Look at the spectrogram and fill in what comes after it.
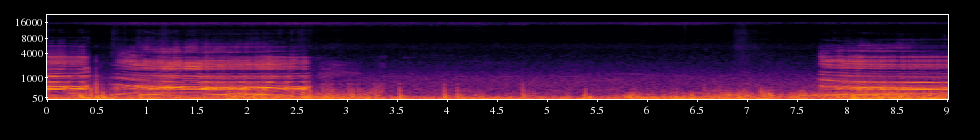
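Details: Red deer in the wild roaring during the mating period: a loud, hoarse, strongly harmonic bellow of about two seconds opens, then low rumbling background, then another roar begins near the end.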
